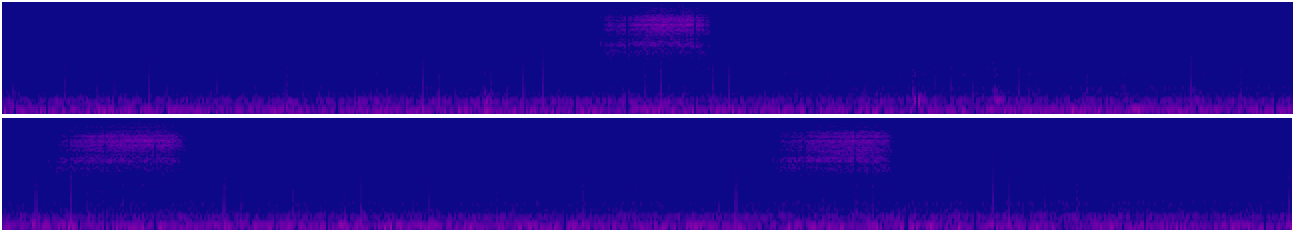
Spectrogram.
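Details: Begging by five wild barn owl owlets being fed breakfast by their mother in a nest box: three breathy, hissing screeches spaced roughly every three seconds, with a continuous low hum beneath.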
